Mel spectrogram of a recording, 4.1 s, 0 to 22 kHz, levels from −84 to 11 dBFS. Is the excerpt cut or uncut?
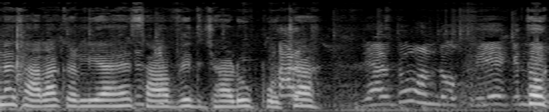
uncut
